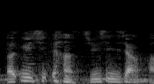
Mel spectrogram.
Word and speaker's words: 郁金香: TULIP， TULIP 啊，翻成中文就是那个曲金香 TULIP 啊，郁金香啊，郁金香啊 OK，幸好改正一下这个发音。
